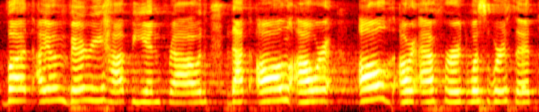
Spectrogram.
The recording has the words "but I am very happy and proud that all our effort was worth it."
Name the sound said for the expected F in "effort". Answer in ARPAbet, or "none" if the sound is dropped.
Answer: F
